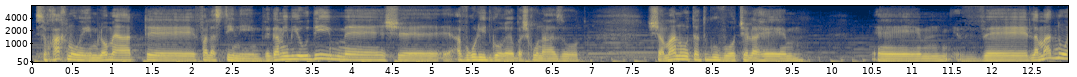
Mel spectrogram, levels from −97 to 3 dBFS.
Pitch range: 125-160 Hz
